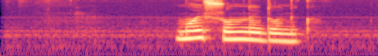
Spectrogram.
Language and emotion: Russian, neutral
